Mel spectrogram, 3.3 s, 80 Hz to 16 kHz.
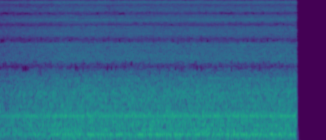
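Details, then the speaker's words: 1998–1999 Kia Sephia 1.8L DOHC after replacing spark plugs (P0301–P0304 misfires, rough running, carbon tracking seen): steady, even idle under a constant hiss, no stumbling or skipped beats; running smoothly on all cylinders. "so we warrantied out the plugs and now it's a smooth [Music]"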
